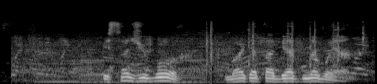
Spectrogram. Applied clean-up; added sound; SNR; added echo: none; Clapping; 13 dB; none.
